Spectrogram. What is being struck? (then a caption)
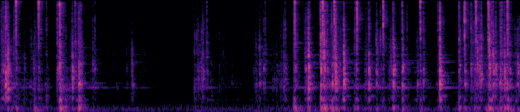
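Plastic mechanical keyboard. Long coffin nails and fingertips type on a backlit, plastic typewriter-style mechanical keyboard with round retro plastic keycaps and a hollow body. Bright, hollow clicks and clacks come in quick bursts, then a brief near-silent pause. Denser, faster typing follows.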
